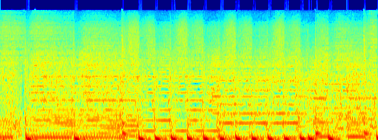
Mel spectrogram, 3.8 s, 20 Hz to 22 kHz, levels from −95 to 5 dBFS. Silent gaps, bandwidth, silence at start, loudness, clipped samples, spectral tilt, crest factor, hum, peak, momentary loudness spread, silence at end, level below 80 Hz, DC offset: none; 16 kHz; 0 s; -10 LUFS; 0.5%; -4.5 dB/octave; 8 dB; none; 0 dBFS; 2 LU; 0 s; -12 dBFS; under 0.1%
